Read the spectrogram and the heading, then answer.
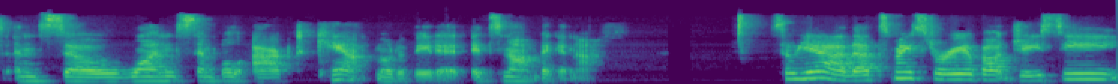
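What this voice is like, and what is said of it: Shaky, emotional voice. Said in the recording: “as you can hear, my voice is shaking”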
